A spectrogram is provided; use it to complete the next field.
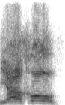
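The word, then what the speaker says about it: יעקב: The name Esau in Hebrew is pronounced as Esau and Jacob, Yaakov.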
